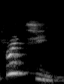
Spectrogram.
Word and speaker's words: pretty: What if the word is an adjective like in pretty? Pretty has two syllables, free and t. And it's an adjective, so I should also stress the first syllable. Pretty, not pretty.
